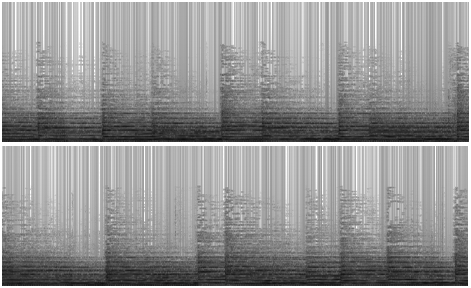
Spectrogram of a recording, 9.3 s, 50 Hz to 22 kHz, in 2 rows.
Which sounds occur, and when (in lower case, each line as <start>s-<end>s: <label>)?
0.0s-9.3s: bell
